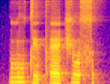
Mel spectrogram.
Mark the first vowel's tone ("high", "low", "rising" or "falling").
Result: high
